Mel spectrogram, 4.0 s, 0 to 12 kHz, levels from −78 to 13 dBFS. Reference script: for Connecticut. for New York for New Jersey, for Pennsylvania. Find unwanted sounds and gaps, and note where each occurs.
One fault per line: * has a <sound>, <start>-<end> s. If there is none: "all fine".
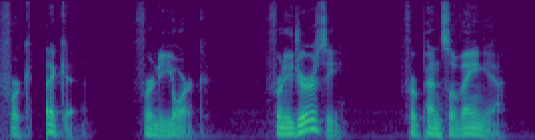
* has a dropout, 0.2-0.3 s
